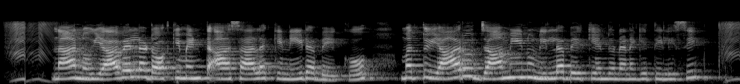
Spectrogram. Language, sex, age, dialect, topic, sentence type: Kannada, female, 56-60, Coastal/Dakshin, banking, question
